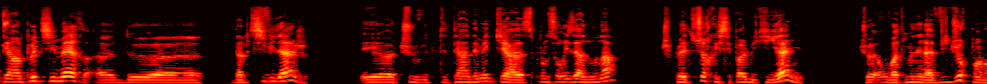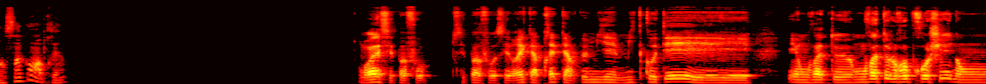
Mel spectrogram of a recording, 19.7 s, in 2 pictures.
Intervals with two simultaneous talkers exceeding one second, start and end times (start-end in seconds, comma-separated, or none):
none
